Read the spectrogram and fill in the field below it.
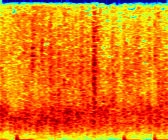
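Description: An audience applauds in a dense, steady wash of clapping that fills the whole moment, punctuated by a few heavier, deeper thumps. No one speaks over it.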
